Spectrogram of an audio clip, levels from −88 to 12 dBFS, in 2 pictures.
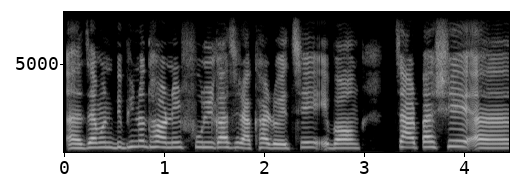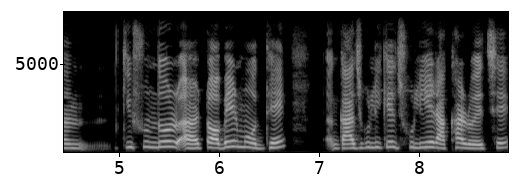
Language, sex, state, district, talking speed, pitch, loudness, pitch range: Bengali, female, West Bengal, Jhargram, 140 wpm, 275 Hz, -21 LUFS, 245-290 Hz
